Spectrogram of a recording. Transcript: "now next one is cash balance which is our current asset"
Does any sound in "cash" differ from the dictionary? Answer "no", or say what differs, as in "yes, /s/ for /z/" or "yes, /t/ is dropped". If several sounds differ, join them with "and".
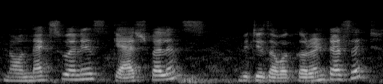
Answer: no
